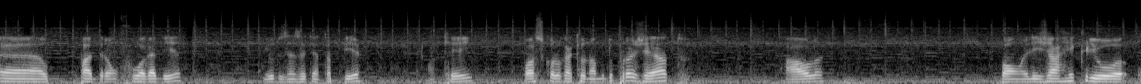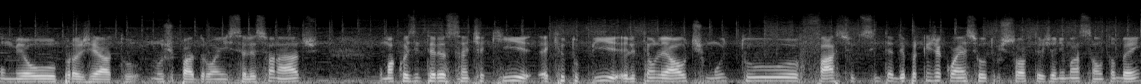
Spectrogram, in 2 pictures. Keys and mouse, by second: 5.6 click, 7.4-9.1 typing, 10.0 click.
